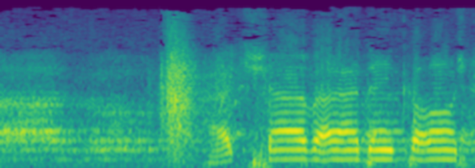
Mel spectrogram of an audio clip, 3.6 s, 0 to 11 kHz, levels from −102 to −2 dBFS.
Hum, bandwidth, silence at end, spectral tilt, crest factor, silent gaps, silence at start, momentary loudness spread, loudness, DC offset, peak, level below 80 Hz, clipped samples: none; 8.8 kHz; 0 s; -6.5 dB/octave; 12 dB; none; 0 s; 16 LU; -12 LUFS; under 0.1%; 0 dBFS; -38 dBFS; under 0.1%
